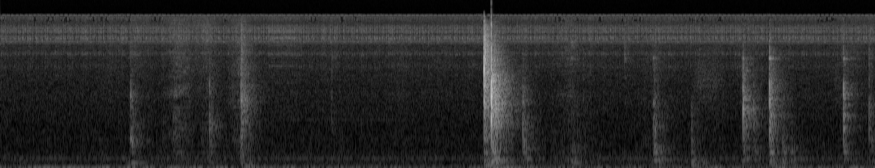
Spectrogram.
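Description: Wooden puzzle pieces knocking and clacking against a wooden inset puzzle board and tabletop as they are handled and fitted in: a scatter of short knocks, the loudest a little past halfway.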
